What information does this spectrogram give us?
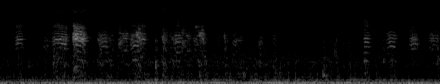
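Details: Several zebra finches, described as funny and content, give irregular nasal beeps and short buzzy calls, fairly evenly spread, against a prominent low-pitched background hum.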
